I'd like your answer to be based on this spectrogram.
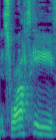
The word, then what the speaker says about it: Swarovski: I think she was referring to this wine cave has a famous, how do you pronounce Swarovski? Swarovski. Yeah, Swarovski crystal chandelier that's apparently famous.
